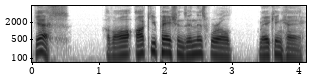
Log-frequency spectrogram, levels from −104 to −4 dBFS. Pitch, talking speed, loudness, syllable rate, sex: 135 Hz, 130 wpm, -18 LUFS, 4.3 syllables/s, male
